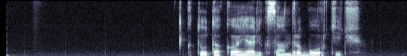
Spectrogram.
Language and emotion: Russian, neutral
